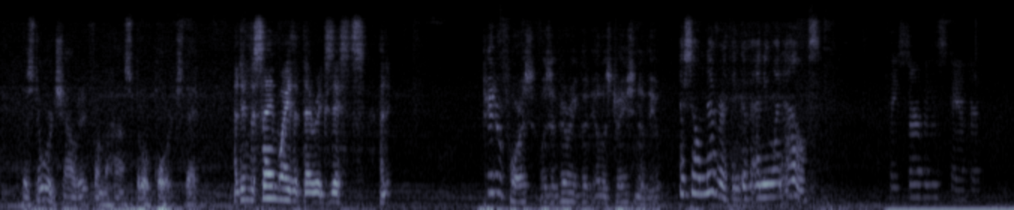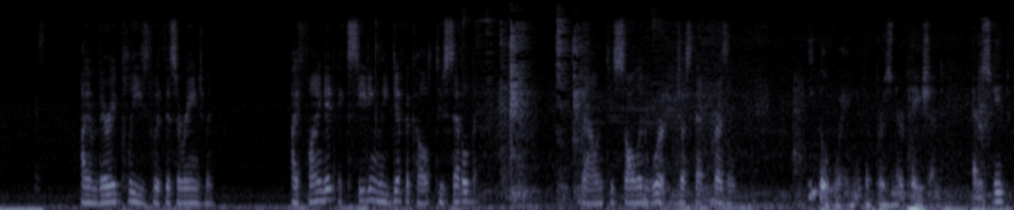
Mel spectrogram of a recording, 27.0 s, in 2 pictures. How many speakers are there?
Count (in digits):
6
